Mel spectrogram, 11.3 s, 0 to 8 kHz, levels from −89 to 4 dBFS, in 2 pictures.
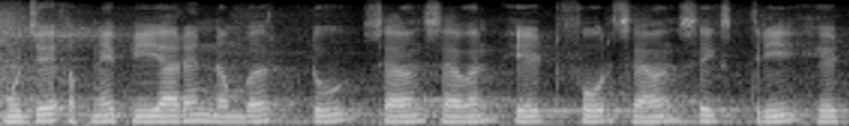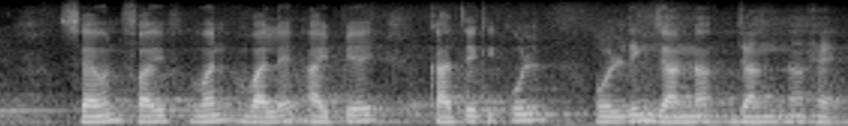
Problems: constant background noise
